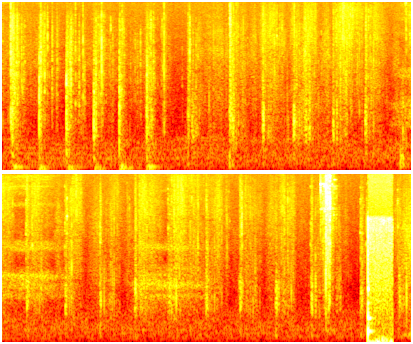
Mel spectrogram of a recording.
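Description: Footsteps thud softly on a wooden floor.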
